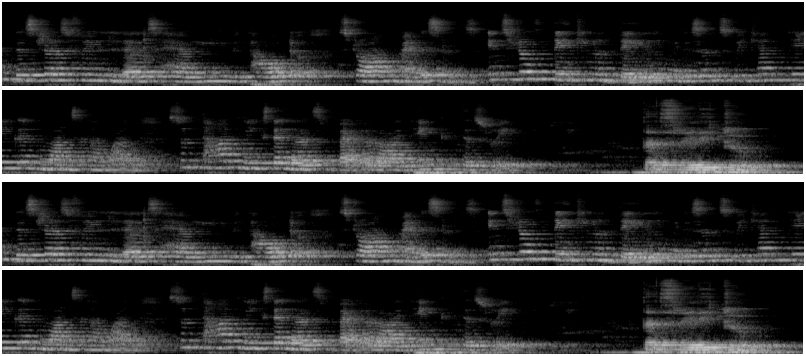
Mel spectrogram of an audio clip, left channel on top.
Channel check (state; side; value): normal; both; correlation 0.94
